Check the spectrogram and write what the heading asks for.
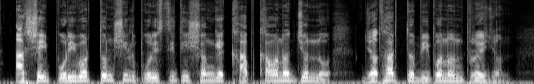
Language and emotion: Bengali, neutral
